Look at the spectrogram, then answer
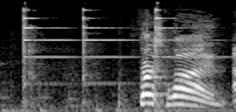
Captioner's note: bell rings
